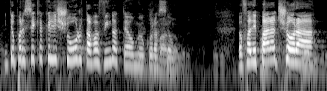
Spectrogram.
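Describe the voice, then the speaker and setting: High bright woman interpreting a sermon. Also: quick pace. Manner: storytelling, emphatic and animated when quoting. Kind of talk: interpreting a sermon in first person.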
